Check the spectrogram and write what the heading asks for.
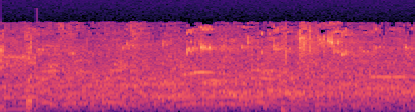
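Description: Court sound of a basketball game in a largely empty arena: a ball bouncing on the hardwood floor amid the hall's steady background noise and faint voices.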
